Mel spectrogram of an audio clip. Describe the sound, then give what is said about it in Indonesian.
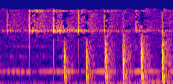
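Knocking on an apartment door, about eight firm, evenly spaced raps over a low steady hum, moderately loud, with no voices. “Dan tiba-tiba terdengar suara ketukan di pintu apartemenku.”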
